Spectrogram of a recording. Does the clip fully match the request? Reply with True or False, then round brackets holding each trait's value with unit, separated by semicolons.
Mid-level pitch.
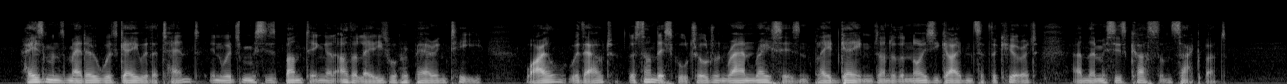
False (90 Hz)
